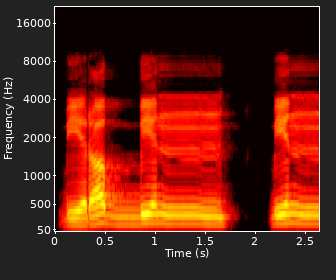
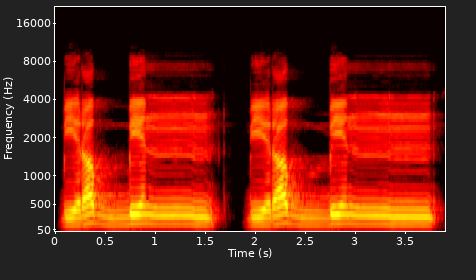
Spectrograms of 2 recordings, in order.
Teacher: ya Nun yang bertasydid ini adalah ghunnah ya mengenai guna-guna itu cara membacanya harus mendengung dan menahan dengungan itu selama 2/3 harokat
